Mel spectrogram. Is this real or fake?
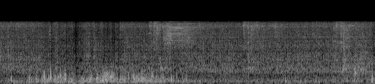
real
